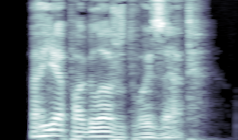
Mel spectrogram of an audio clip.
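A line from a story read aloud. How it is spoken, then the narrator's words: Weary agreement. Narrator (Russian): устало согласился я, не имея ни сил, ни желания спорить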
